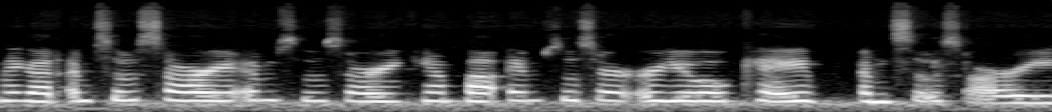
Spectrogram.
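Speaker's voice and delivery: crying out, pitched high. Retelling how she reacted, the speaker imitates her crying. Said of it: "she's like crying".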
